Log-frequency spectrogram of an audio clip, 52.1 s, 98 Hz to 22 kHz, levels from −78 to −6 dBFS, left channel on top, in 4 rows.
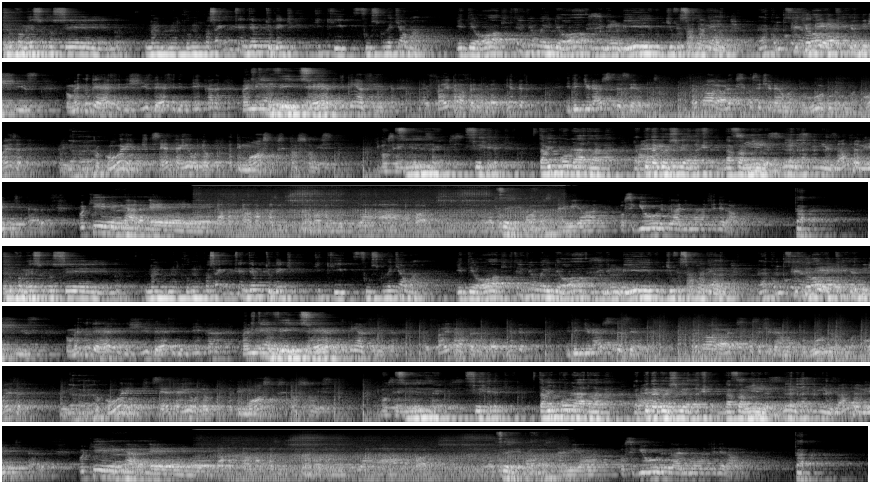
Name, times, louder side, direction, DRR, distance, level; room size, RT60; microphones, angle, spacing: voice 1, 0.0-1.9 2.1-4.5 4.7-5.2 5.4-6.3 6.8-10.9 11.3-13.0 16.9-18.0 27.0-27.5 32.0-32.6 33.0-33.6 34.1-38.3 40.7-41.4 46.5-47.4 51.0-51.1, equal, 5° right, -1 dB, 2.1 m, -23 dB
voice 2, 8.9-9.4 10.1-11.0 11.7-21.1 21.5-22.8 23.2-26.5 26.9-31.0 31.7-32.7 35.5-36.1 37.1-45.5 46.2-48.0 48.3-50.1, equal, 45° left, 0 dB, 2.2 m, -28 dB
sound 1, 18.5-32.4 32.7-32.8 33.3-33.4 33.8-33.9 34.2-35.2 35.6-35.7 35.9-36.0, right 1 dB, 70° right, 2.3 m, -40 dB
sound 2, 41.9-47.5, equal, 60° left, 5.0 m, -33 dB
30.0 x 13.5 x 9.7 m, 2.7 s
head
